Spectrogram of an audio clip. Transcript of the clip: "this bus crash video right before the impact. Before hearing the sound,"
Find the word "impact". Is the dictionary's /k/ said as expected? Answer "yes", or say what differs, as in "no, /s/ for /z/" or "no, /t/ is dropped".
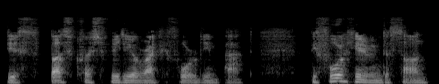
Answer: yes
